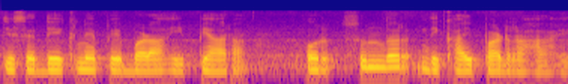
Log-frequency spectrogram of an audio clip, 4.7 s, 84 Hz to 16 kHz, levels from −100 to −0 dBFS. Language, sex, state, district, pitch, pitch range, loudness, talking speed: Hindi, male, Madhya Pradesh, Dhar, 100 Hz, 100-105 Hz, -17 LUFS, 150 wpm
